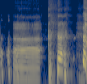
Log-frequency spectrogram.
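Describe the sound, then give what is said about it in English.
A sustained voiced sound is followed by three short, rough bursts of coughing, uneven in spacing and moderately loud, with no talking alongside. “Should have used the cough button. Hey, if you're going to cough, leave the room.”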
